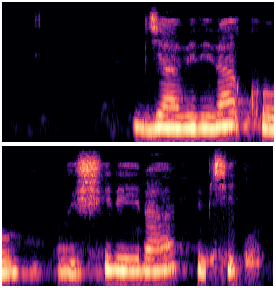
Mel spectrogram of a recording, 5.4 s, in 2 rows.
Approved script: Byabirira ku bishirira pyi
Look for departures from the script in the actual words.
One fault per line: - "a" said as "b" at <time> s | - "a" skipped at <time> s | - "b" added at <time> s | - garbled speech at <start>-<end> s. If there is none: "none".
none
